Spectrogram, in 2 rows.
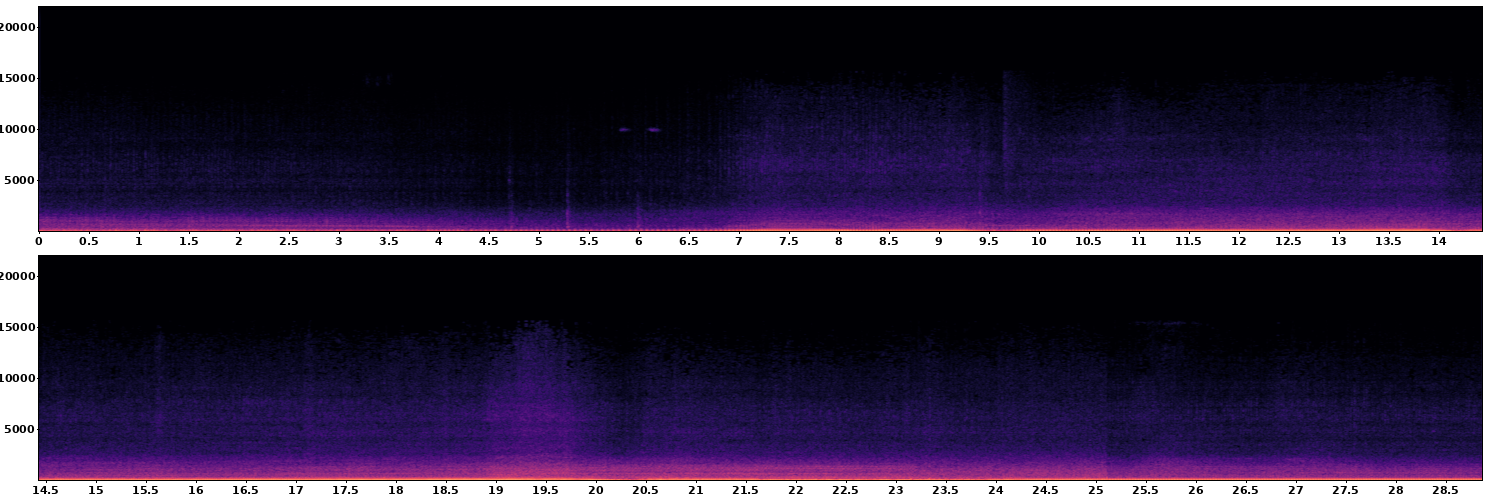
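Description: BMW R100GS's air-cooled boxer twin engine under way: quieter for the first several seconds, then accelerating from about seven seconds in, its pitch climbing and dropping back at each upshift, three times, before running steadily near the end.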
